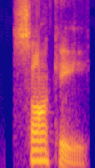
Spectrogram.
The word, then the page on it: saki: American English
